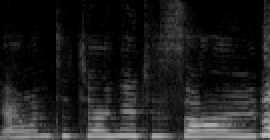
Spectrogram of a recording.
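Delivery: a hint of a sweet new character, fast. Streamer quoting the artist's new character, lightly voiced and quick. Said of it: "she's doing a new character here".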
